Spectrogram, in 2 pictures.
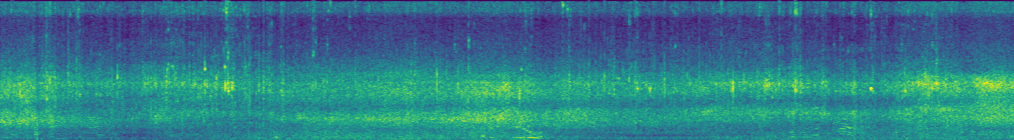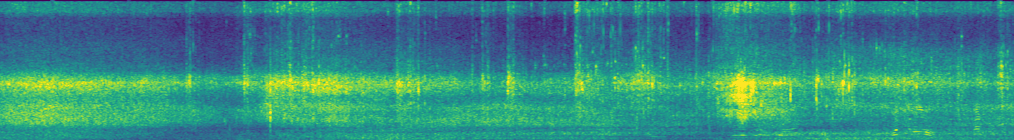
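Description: Fish flap and rustle in a wet net.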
